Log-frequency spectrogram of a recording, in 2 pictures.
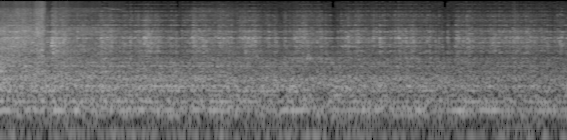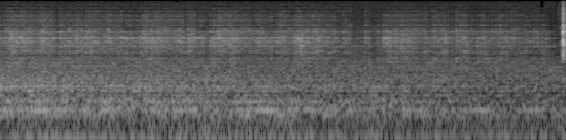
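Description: Hand-spun wheel gives a dry, gritty rumble that fades as it slows; the rear hub bearing is worn and needs replacing.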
